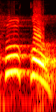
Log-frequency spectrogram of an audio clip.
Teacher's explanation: اسی طریقے سے یہ دیکھیں یہاں پہ ہم نے کس چیز کا خیال رکھنا، ہا کا، یہ سینے سے آواز نہ ہے بلکہ حلق سے آواز ہے، ہا قاف، قاف کو موٹا کرنا ہے اور یہ حروف قلقلہ میں سے ہیں۔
